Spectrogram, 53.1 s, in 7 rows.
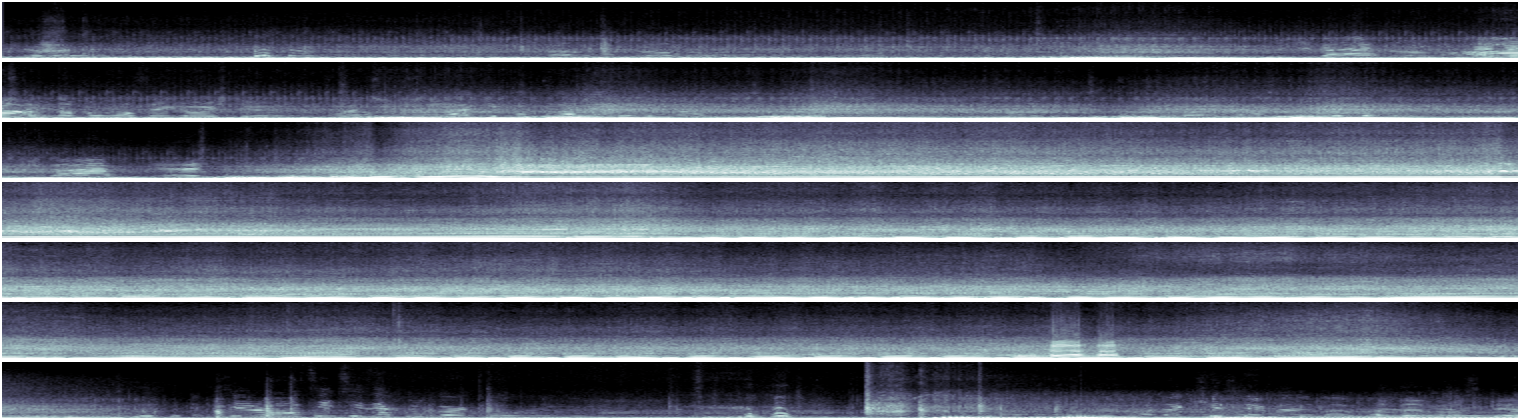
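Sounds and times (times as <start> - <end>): car engine at high revs: 0.0 - 53.0
engine bouncing off rev limiter: 9.0 - 53.0.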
